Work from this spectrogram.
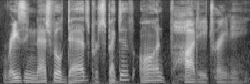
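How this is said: It is said in a dramatic movie-trailer voice.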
